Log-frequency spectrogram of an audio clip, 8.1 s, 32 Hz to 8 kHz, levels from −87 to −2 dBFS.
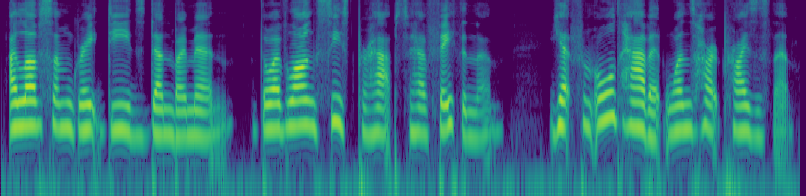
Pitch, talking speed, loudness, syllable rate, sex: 205 Hz, 195 wpm, -21 LUFS, 4.5 syllables/s, female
